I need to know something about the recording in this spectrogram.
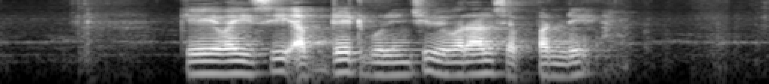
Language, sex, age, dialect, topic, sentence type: Telugu, female, 36-40, Southern, banking, question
